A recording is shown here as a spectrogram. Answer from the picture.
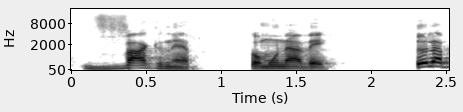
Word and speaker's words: Wagner: dice sabes es de wágner decimos con la w pero en alemán la w se pronuncia wagner como un ave de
